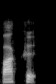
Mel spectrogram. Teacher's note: சொல்லின் இறுதியில் வரும்பொழுது ஒரு மாத்திரைக்கு பதிலாக அரை மாத்திரையில் ஒழிக்கிறது. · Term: குற்றியல் உகரம்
